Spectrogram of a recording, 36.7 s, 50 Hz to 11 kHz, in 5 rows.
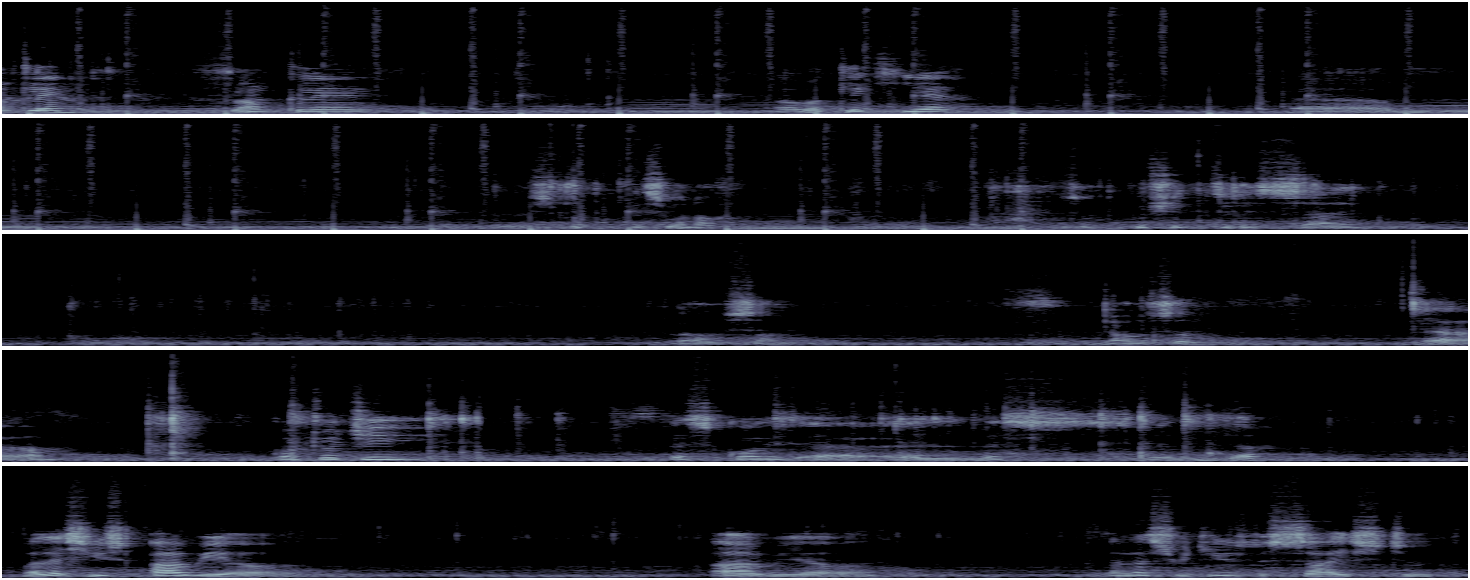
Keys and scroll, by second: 10.1 BackSpace, 11.3 BackSpace, 12.5 shift+Left, 12.7 shift+Left, 12.8 shift+Left, 13.0 shift+Left, 13.6 shift+v, 13.8 shift+Left, 15.2 shift+Left, 15.8 shift+Left, 16.3 shift+Left, 17.0 shift+Left, 23.2 ctrl+j, 23.9 Down, 24.1 Down, 24.3 Down, 26.1-27.7 typing, 34.9 ctrl+t.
